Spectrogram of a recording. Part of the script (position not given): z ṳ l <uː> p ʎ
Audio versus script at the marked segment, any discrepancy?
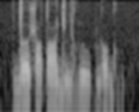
no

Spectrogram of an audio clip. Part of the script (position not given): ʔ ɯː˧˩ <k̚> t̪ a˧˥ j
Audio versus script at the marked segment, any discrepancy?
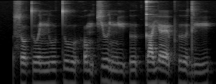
no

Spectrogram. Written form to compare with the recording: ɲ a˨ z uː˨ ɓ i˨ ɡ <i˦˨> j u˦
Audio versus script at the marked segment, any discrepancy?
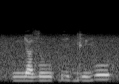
yes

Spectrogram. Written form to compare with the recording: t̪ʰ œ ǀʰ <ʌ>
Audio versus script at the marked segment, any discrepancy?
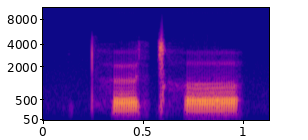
no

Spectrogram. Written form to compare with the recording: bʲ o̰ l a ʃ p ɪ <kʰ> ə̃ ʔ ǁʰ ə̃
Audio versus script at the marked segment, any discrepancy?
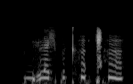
no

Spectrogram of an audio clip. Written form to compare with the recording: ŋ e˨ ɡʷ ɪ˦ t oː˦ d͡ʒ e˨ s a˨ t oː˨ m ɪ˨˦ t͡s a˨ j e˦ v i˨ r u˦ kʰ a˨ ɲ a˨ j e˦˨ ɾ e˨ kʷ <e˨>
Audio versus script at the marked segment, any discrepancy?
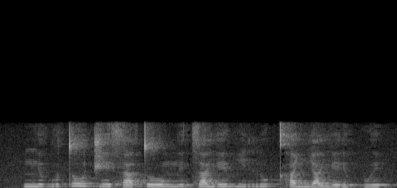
yes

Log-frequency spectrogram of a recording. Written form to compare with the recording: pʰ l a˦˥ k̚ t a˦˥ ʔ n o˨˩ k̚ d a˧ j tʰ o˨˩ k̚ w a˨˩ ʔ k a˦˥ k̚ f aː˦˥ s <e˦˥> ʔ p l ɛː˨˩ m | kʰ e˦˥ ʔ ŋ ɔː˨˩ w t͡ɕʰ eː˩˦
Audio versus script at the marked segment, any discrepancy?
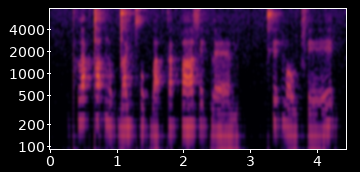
no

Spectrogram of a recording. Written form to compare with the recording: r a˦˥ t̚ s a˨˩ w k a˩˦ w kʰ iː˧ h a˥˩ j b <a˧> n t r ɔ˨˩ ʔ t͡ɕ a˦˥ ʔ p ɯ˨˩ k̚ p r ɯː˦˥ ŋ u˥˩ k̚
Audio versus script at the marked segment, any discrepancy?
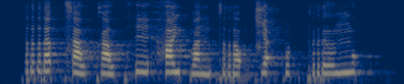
yes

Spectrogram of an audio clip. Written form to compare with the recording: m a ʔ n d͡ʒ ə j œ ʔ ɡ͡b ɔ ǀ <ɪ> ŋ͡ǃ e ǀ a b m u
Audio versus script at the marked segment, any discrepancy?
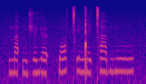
no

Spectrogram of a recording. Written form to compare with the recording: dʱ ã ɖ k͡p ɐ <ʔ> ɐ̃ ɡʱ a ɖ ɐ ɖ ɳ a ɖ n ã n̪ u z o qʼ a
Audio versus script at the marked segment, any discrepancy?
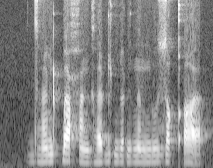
yes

